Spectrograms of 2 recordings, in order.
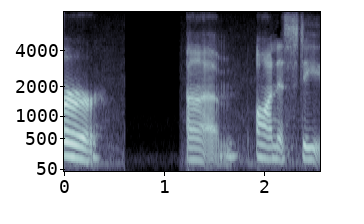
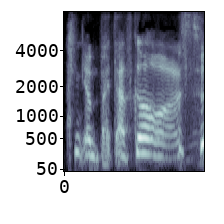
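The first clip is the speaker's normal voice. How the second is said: put-on silly French accent; 3 semitones higher, 3 dB louder than usual. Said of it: "[name] doing a silly French accent going".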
